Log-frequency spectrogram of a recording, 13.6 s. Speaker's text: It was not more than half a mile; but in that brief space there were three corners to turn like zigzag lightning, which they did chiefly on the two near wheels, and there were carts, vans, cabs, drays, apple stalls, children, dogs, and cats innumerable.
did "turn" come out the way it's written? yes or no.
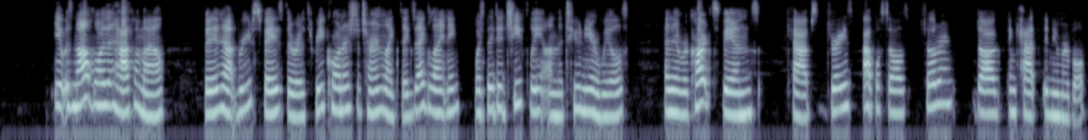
yes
